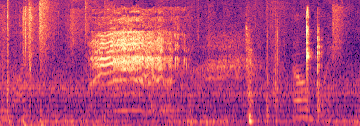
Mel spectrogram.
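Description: A horse whinnies in Assassin's Creed Origins, a long wavering neigh in the middle, with faint hoof thuds and a voice talking over the game's wind-swept background.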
